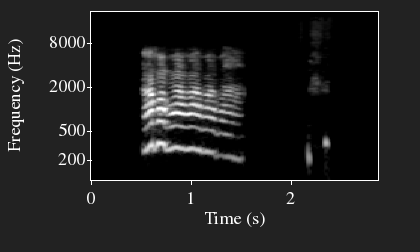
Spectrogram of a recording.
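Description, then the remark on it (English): A cat named Sweetie lets out one long, drawn-out meow, then a short chirping trill follows after a brief pause, with nothing else around it. “That was very close to a Yoshi sound.”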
